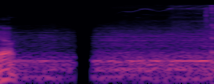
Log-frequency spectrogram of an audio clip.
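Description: A low, steady background hum with a faint, wavering high whine coming in near the end. The sound drops out completely for a moment about a third of the way in, where the footage is cut.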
